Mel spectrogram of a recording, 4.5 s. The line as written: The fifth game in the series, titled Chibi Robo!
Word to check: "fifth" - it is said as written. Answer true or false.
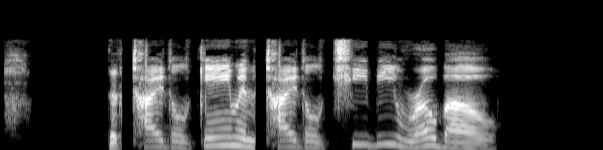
false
